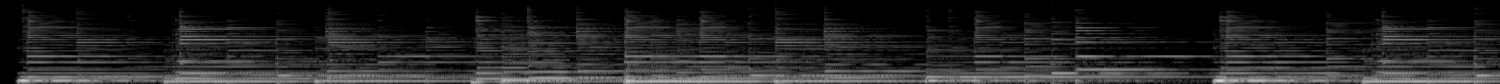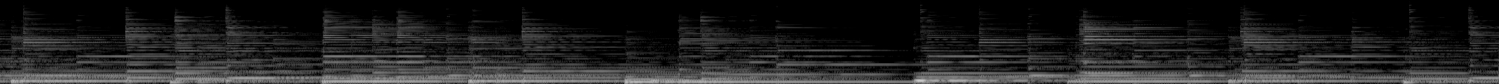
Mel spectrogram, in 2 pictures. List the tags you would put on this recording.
Music > Solo instrument
bardic-melody
bard-plays-guitar
bards-melody
dungeons-and-dragons-melody
gentle-guitar
gentle-guitar-melody
roleplaying-game-melody
rpg-game-melody
rpg-inn-ambience
rpg-inn-theme
rpg-melody
rpg-music
rpg-music-theme
rpg-tavern-music
rpg-tavern-music-theme
soothing-guitar
soothing-guitar-melody
tavern-guitar
tavern-melody
tavern-music-theme

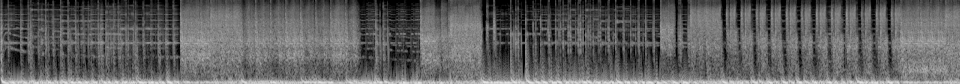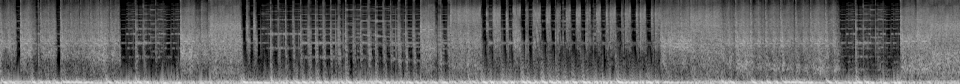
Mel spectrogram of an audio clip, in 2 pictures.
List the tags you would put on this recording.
Music > Multiple instruments
200bpm
android
artificial
cyber
distorted
distortion
machine
mechanical
noise
robot
robotic
sci-fi
sfx

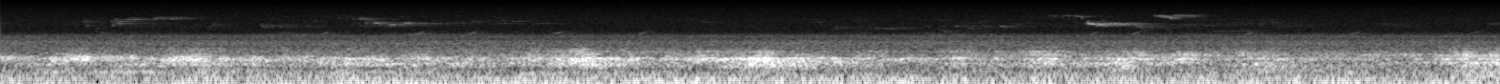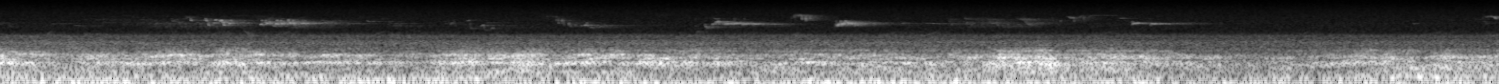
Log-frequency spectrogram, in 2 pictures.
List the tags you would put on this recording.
Soundscapes > Nature
soundscape
raspberry-pi
nature
field-recording
natural-soundscape

